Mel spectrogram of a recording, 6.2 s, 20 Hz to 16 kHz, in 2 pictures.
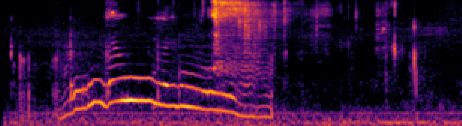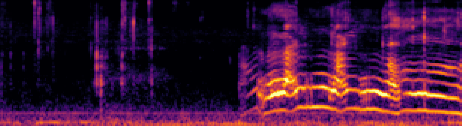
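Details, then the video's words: Kitten meowing while eating voraciously: two long harmonic meows, the first rising then falling over about 1.5 seconds, the second wavering near the end, with chewing and small clicking sounds indoors between them. "A kitten eating voraciously while making "meow" sounds"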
